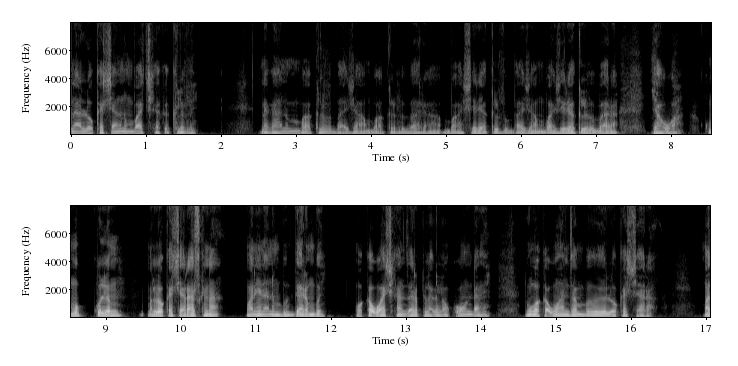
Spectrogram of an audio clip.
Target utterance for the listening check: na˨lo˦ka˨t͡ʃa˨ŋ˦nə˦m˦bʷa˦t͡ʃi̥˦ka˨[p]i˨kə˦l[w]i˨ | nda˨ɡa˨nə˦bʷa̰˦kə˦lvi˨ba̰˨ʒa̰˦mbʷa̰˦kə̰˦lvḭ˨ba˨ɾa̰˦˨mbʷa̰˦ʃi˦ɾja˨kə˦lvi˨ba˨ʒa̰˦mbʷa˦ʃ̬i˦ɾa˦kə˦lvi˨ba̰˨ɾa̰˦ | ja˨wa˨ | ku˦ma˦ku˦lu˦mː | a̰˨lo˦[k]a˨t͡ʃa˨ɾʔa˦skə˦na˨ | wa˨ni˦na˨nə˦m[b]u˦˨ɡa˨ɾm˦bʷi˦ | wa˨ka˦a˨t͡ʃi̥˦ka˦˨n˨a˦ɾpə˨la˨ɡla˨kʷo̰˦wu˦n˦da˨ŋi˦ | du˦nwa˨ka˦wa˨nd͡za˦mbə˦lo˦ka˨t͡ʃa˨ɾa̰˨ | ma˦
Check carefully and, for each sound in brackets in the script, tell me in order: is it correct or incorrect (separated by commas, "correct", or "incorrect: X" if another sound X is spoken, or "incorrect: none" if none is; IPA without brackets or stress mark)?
incorrect: k, incorrect: v, correct, correct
